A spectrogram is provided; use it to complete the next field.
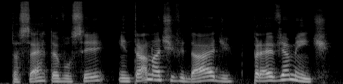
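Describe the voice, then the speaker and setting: Speaking fairly slowly, a man lets his pitch swing very widely. The audio is very clean, and the background is silent. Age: 20s. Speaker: mental health youtuber. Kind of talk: video monologue. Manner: stumbling over words.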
